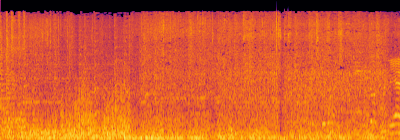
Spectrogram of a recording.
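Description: Low, steady rumble of a bus's engine and road noise, with voices in the background.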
